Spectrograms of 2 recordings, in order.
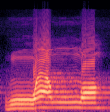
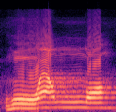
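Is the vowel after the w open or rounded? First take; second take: open; open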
